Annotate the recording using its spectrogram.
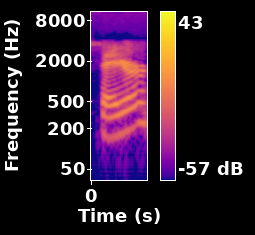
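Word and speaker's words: Sayre: of Oklahoma City in a small town called Sayer which is spelled sa Y re and it's approximately 25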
